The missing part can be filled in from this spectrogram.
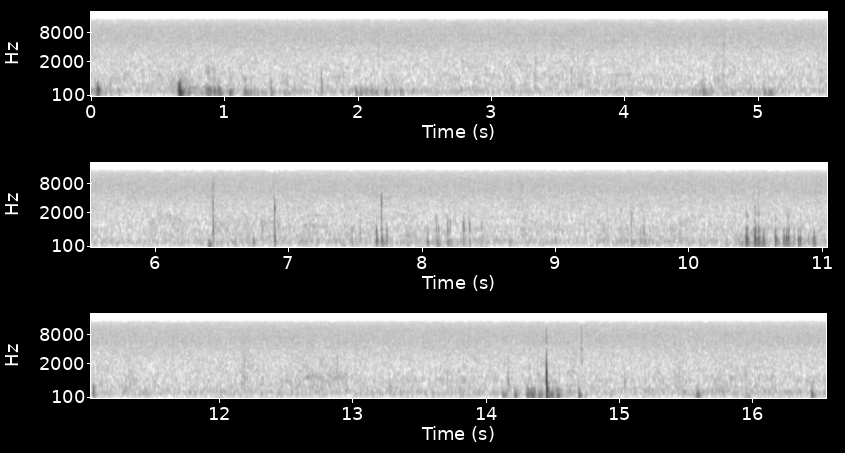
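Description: Quiet, irregular gurgles and squelches from the belly, with pauses between them; ordinary stomach growling from gas and fluid moving through the gut.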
